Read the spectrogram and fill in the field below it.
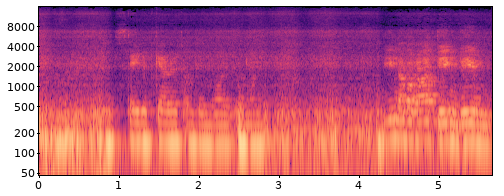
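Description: A radio plays a tune through its small loudspeaker.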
